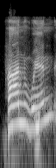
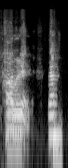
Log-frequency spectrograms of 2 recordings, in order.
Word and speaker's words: Han Win: No, it's not Han. Pardon me? Han Win is what Kathy Powers is saying. Yeah, you can pronounce it like Win. Thank you, Kathy. Yes, Han Win. That is correct.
